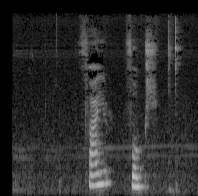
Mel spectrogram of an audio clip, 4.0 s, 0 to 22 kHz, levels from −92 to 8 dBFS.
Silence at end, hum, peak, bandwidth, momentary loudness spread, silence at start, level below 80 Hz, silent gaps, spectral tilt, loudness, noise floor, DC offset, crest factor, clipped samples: 0.35 s; none; -4 dBFS; 17 kHz; 14 LU; 1.6 s; -66 dBFS; none; -4 dB/octave; -25 LUFS; -54 dBFS; under 0.1%; 24 dB; under 0.1%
